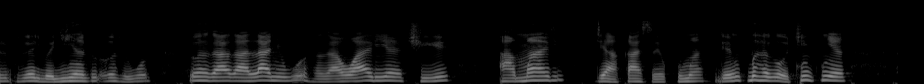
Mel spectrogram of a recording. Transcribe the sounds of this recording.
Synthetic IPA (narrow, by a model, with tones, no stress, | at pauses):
e˦i˧bo˨dʲi˧ja˧du˦o˦zu˨ɡo˦ | so˦he˧ɡa˧˦ɡa˧la˦ɲi˧˦ɡʷo˦ɦe˨ɡa˨wa˦ɾʲi˧˦ja˦t͡ʃi˧je˦ | a˨ma˦ɾi˦ | de˧a˨ka˧se˨ku˧ma˧de˧˦ŋ͡m̩˦k͡pe˦ɦe˧ɡe˧wo˨t͡ʃi˦kʲi˦a˧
